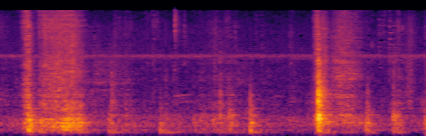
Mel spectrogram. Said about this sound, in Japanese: ただナス切ってるだけですから、今ちょっと。しかも、私は、もう、あの、元を使うので、思いっきり、ああいうなんだっけクックドゥみたいのを使いますので今ナスを切っております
